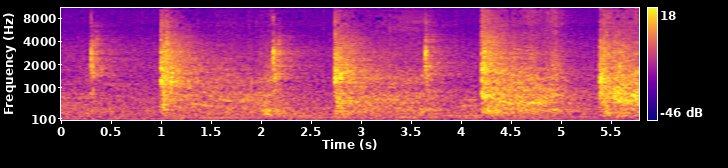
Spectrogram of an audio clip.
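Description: A skateboard lands hard on concrete steps with loud clacks.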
